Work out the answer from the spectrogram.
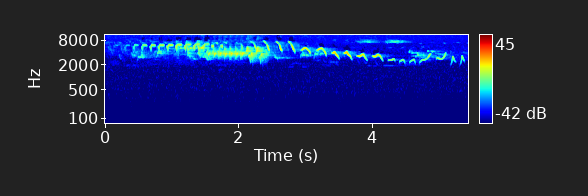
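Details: Eurasian reed warbler singing: a fast, churring run of dense notes that builds in loudness, then breaks into a series of separate, sharply repeated chirps. Background is quiet apart from faint ambient hiss.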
